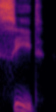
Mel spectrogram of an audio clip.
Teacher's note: the final t just disappears. >> It disappears.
